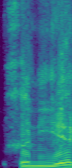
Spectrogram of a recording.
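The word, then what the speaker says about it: Haniyeh: morreu então Ismail eh rier né rier que a gente acha que a que a pronúncia é próxima disso que é então um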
